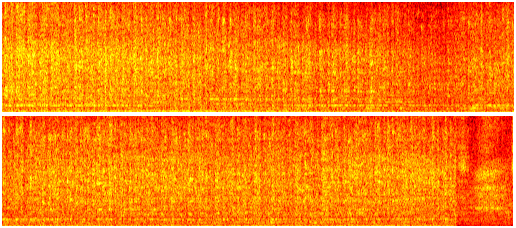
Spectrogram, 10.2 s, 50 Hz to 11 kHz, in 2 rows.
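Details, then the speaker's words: 383 stroker small-block Chevy V8, mild pump-gas build with Holley Sniper EFI, idling on the dyno: deep, steady, lumpy cammed idle with strong low rumble; healthy classic hot-rod sound. "pretty good undeniable the sound of a nice cammed small block Chevy just a classic Hot Rod sound"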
